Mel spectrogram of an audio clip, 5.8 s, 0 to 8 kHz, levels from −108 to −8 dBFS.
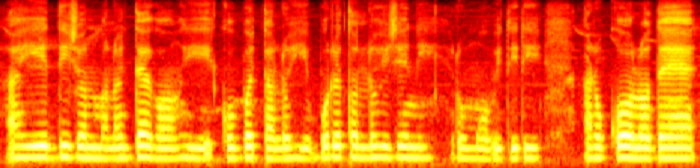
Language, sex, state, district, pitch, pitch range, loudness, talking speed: Chakma, female, Tripura, Dhalai, 190 Hz, 185-195 Hz, -18 LUFS, 165 wpm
